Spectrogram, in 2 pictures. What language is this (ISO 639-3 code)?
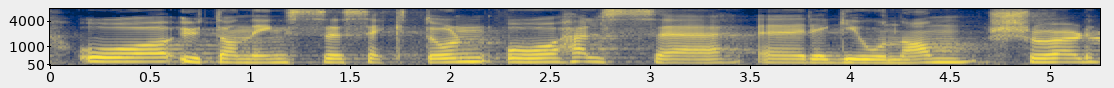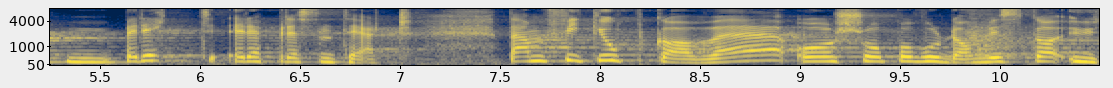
nor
